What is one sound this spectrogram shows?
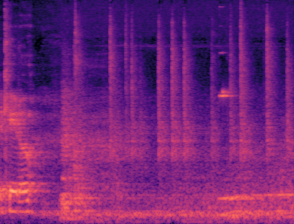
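An elevator car hums as it moves.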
